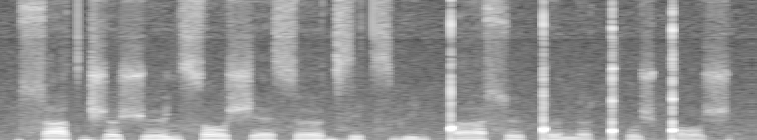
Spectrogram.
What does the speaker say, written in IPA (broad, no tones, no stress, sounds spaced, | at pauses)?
ɬ a t d͡ʒ œ ʃ ø lʲ s ɔ ʃ ɛ s œ d͡z i t͡s v i ʎ ǃ a ɬ ø ǃ ə n œ ǃʰ o ʃ ǃ ɔ ʃ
